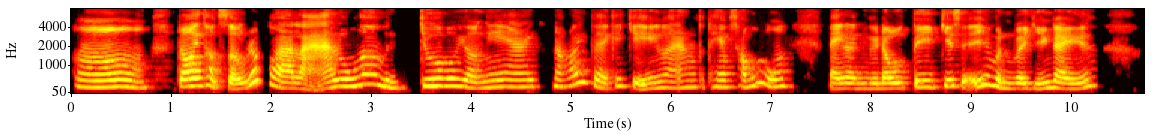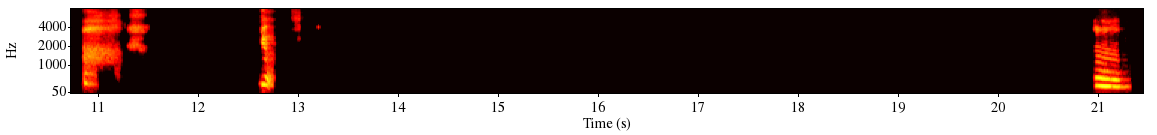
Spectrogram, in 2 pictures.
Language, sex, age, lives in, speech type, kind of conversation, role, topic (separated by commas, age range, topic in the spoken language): Vietnamese, female, 35-39, Vietnam, conversation, podcast, host, Món ăn nào khiến bạn nhớ nhất về gia đình mình?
